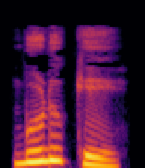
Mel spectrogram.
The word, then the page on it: ಬುಡುಕೆ: buḍuke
